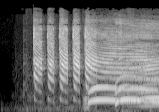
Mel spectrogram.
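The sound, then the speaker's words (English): Air horn sound effect blasting four short, loud bursts followed by one long sustained honk, harsh and rich in harmonics, with no voices. “we talked about the air horns. I got that shit. Oh, Duffy literally has that. Air bombs.”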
